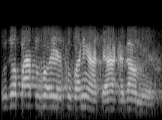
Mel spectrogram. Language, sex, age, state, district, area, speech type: Maithili, female, 60+, Bihar, Samastipur, rural, conversation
